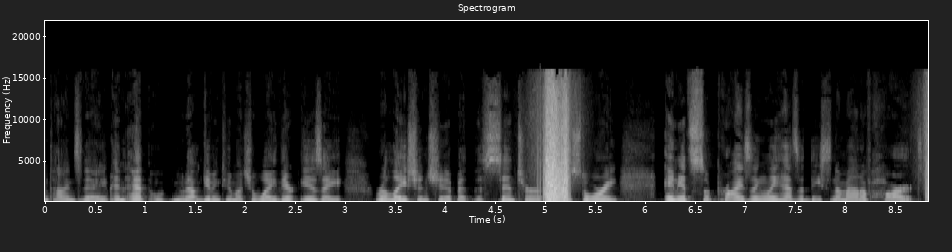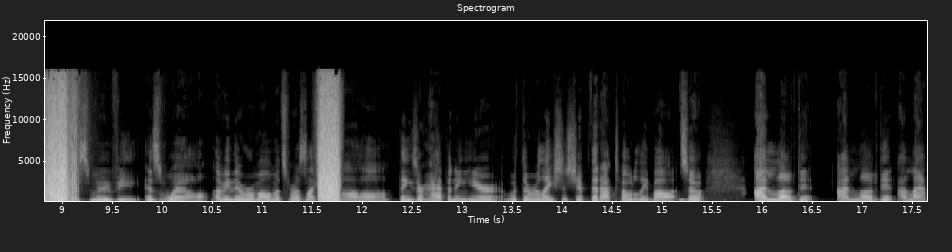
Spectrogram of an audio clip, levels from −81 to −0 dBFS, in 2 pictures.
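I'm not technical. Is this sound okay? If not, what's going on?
No. A wireless microphone noise hit occurs at 4.62–5.57 s after "a relationship at the", at 8.55–9.43 s after "a decent amount of", and at 11.48–11.84 s after "moments where I was". Each time, the radio signal briefly faded, and hissing static swished over the speech.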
